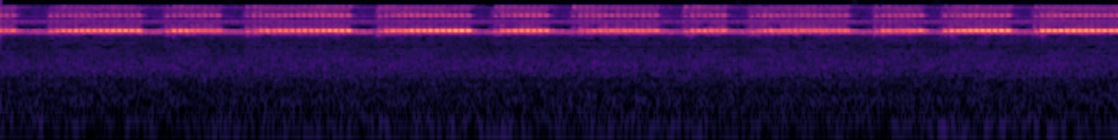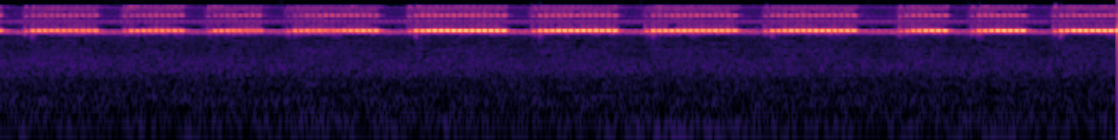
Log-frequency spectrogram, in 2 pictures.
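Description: A cricket sings a steady, high, pure-toned trill broken into rapid bursts with brief pauses.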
